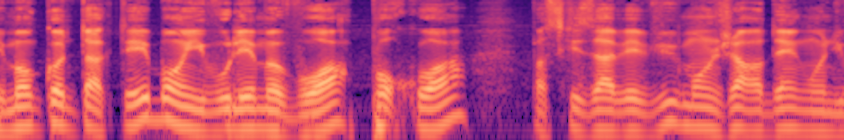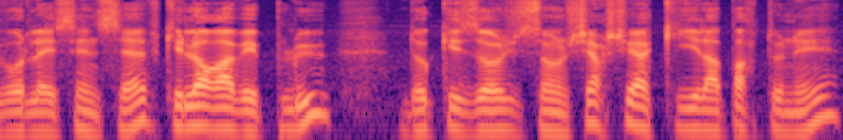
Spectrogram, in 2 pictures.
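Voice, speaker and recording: An ordinary speaking voice, a man talks at a moderate pace and medium pitch with ordinary pitch variation, the sound dry and close with no echo on a very clean recording with a silent background. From Marseille, France. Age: 60s. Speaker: urban gardener. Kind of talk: casual chat. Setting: outdoors.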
